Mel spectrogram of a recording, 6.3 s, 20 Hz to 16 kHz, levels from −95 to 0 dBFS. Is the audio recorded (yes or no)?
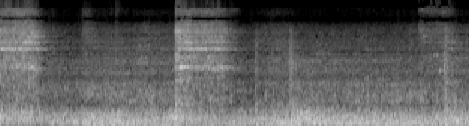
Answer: no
